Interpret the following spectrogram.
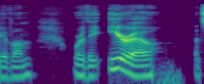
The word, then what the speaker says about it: Eero: or $249 for 3 of them, or the Eero.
